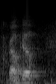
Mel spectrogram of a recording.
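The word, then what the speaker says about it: Rehlko: yeah it I don't know how you would pronounce itco relco relco r e h l KO and isn't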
